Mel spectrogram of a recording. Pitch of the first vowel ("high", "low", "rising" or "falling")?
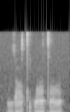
low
